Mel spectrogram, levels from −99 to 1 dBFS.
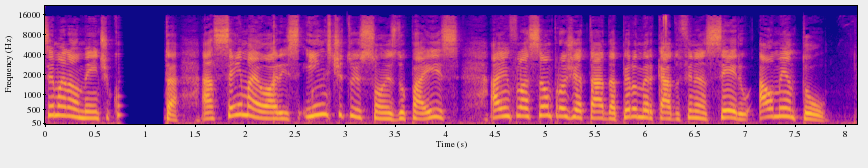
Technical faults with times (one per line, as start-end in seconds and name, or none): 0.73-1.21 long network dropout
2.29 electrical switching spike
6.19-6.21 electrical switching spike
